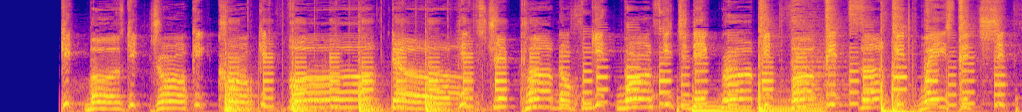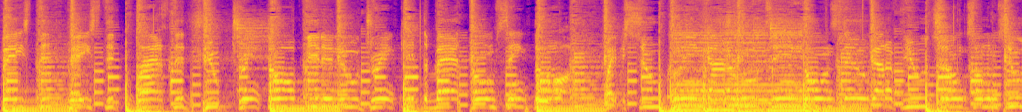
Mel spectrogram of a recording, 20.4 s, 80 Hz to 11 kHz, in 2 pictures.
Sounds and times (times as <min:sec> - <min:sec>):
Hip hop music: 0:00.6 - 0:20.4
Rapping: 0:00.6 - 0:20.4.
